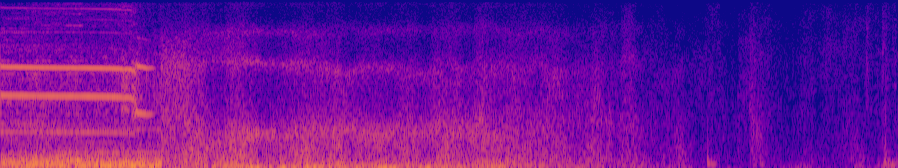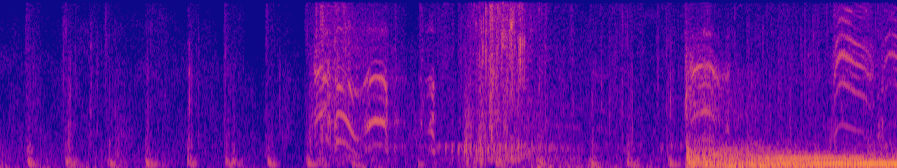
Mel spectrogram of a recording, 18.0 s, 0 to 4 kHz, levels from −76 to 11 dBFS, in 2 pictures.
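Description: Audio arrives band-limited at 4 kHz, which fits a narrowband call codec. Sound dropped by the voice detector occurs from 1.61 to 7.07 s and again at 14.81 to 14.87 s. Real sound vanishes under steady noise, likely because the sender's voice detector judged it to be background. Comfort noise replaces the background at 1.61 to 8.66 s, 8.96 to 9.86 s, 10.13 to 12.02 s, 13.04 to 13.16 s and 15.41 to 15.53 s. There, flat synthetic hiss stands in for the real room detail. The last two patches drop the background by about 4 dB and about 3 dB.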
